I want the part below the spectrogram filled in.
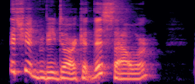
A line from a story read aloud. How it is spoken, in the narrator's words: Arthur exclaimed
